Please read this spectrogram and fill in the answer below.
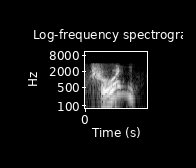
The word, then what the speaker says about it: Fruin: Okay, here's the judge's name: Judge Richard Fruin Jr. That last name is spelled F-R-U-I-N. – Fruin? – F-R-U-I-N. – F-R-U-I-N. – I said Fruin. – F-R-U-I-N.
